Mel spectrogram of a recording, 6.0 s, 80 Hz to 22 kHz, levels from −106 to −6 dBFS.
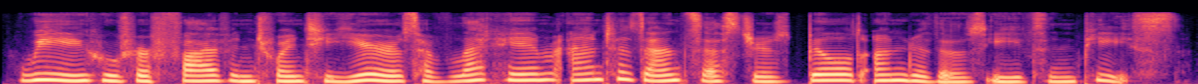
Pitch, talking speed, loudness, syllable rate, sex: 250 Hz, 190 wpm, -15 LUFS, 4.6 syllables/s, female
